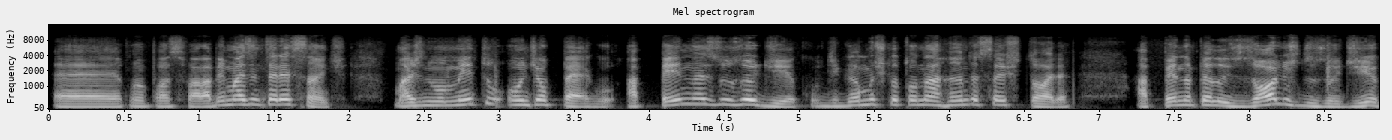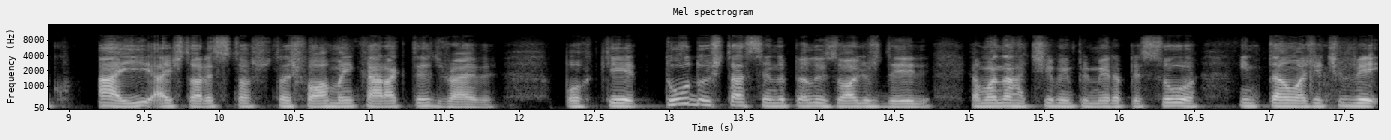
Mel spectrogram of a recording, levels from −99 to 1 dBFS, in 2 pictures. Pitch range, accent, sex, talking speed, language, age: 130-170 Hz, Brazilian, male, 180 wpm, Portuguese, 20-39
